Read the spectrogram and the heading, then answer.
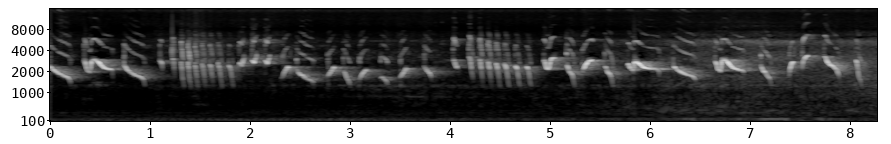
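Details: Horsfield's babbler masteran, pelanduk semak style with loud whistling for training songbirds: fast runs of falling whistles broken by crisp stuttering rattles, continuous and energetic, with a soft low hum beneath.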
